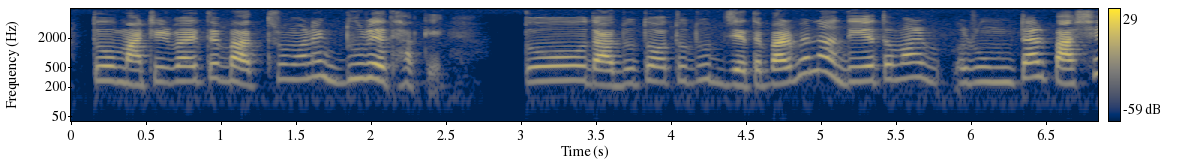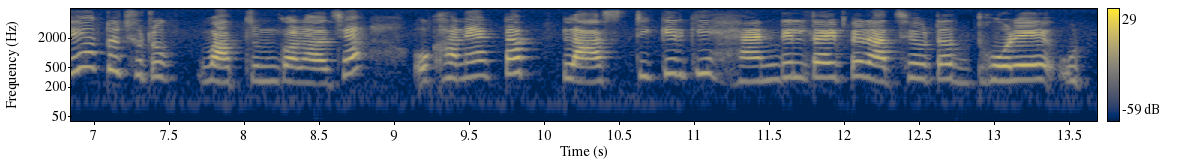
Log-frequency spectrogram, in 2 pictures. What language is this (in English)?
Bangla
